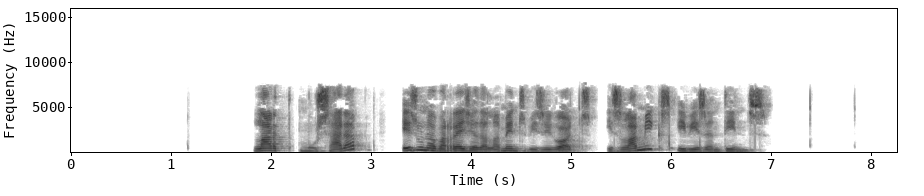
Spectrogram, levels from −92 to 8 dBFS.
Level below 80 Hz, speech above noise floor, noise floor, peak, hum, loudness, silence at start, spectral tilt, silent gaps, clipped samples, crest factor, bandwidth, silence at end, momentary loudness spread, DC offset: -64 dBFS; over 72 dB; under -90 dBFS; 0 dBFS; none; -17 LUFS; 1.85 s; -2 dB/octave; 3.15-3.30 s, 5.27-5.35 s; under 0.1%; 20 dB; 8.2 kHz; 1.3 s; 8 LU; under 0.1%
